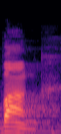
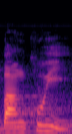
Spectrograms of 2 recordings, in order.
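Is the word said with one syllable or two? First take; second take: one; two. First: The word is said as one short syllable. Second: The word is said as two syllables. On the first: The speaker calls it right. "It's just bank" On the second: The speaker calls it wrong. "I kept saying Bankui"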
